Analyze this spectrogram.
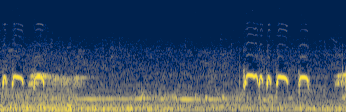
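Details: Local zebra dove with a big, strong voice: short bursts of quick, soft staccato coos, a phrase at the start and another near the end, with a low steady hum underneath.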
